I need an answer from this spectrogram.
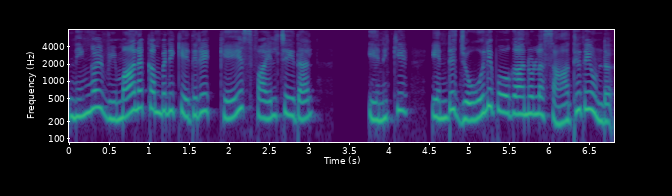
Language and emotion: Malayalam, fearful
